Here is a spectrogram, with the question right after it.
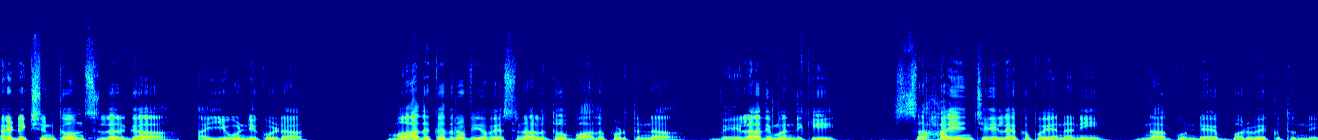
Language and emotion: Telugu, sad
